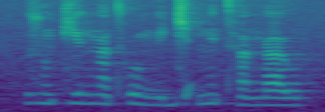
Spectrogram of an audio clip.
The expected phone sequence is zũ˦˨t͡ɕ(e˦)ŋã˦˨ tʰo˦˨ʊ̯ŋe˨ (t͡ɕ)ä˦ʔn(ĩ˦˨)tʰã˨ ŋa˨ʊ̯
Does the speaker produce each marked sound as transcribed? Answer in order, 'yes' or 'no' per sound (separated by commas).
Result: yes, no, yes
